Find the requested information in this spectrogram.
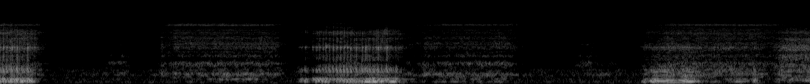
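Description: Loud, rough snores on the in-breath, about three across eight seconds with quieter breathing between: ordinary heavy snoring during sleep.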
